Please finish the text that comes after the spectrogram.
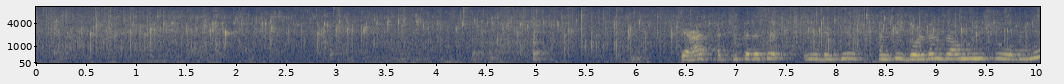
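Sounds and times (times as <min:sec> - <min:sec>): oil sizzling and crackling: 0:00.0 - 0:10.0
wooden spatula stirring: 0:02.9 - 0:06.2.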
